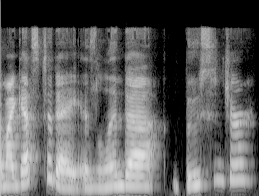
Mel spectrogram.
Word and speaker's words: Boosinger: guest today is Linda boinger did I pronounce that right boinger it sounds okay boo singer so it's not really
